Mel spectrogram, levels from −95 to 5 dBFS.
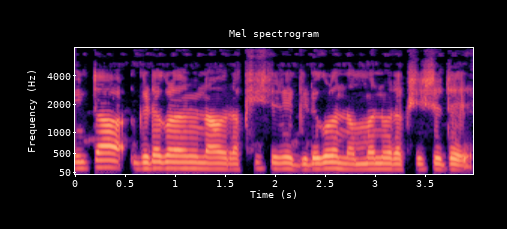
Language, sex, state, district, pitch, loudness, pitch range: Kannada, male, Karnataka, Bijapur, 135 Hz, -16 LUFS, 125-145 Hz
